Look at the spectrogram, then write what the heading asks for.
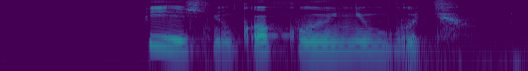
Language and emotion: Russian, sad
